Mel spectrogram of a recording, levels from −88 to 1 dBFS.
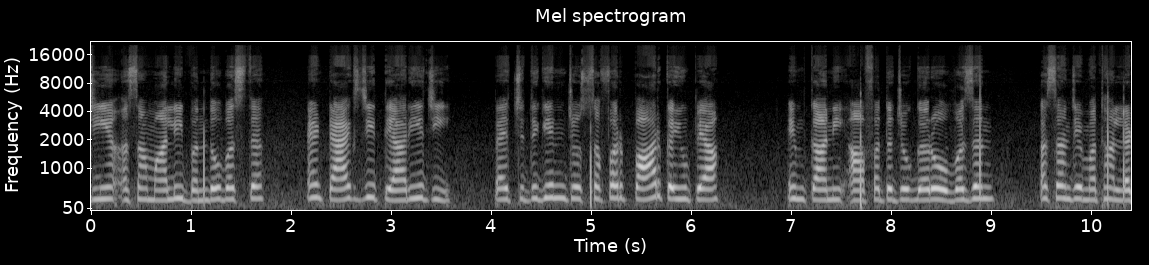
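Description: Speech, with two recurring faults. Loud pops, each roughly 15 to 20 dB above the speech, strike at 1.12, 4.99, 7.69 and 8.88 s, with a double pop between 10.16 and 10.34 s. Likely electrical glitches. Comfort noise replaces the background at 1.91 to 2.15, 3.77 to 4.03, 6.45 to 6.95 and 9.21 to 9.47 s. The room noise turns flat and featureless and drops by about 3 to 4 dB, likely from Opus discontinuous transmission.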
